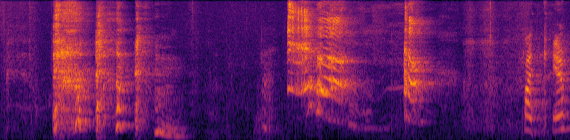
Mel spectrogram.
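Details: A child makes a few brief, deliberate coughs on request, mixed with laughter and chatter in a small room: voluntary cough.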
